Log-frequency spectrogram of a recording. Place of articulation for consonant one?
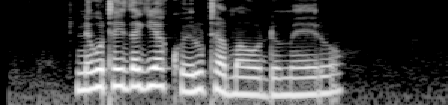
alveolar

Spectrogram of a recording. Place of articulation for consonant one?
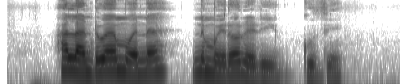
glottal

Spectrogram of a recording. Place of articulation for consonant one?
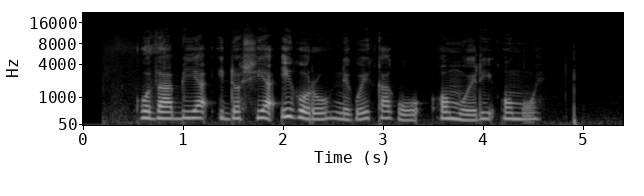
velar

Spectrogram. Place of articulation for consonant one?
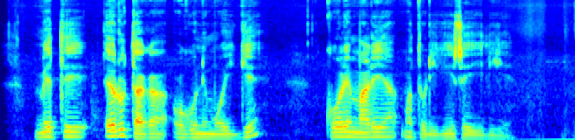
labial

